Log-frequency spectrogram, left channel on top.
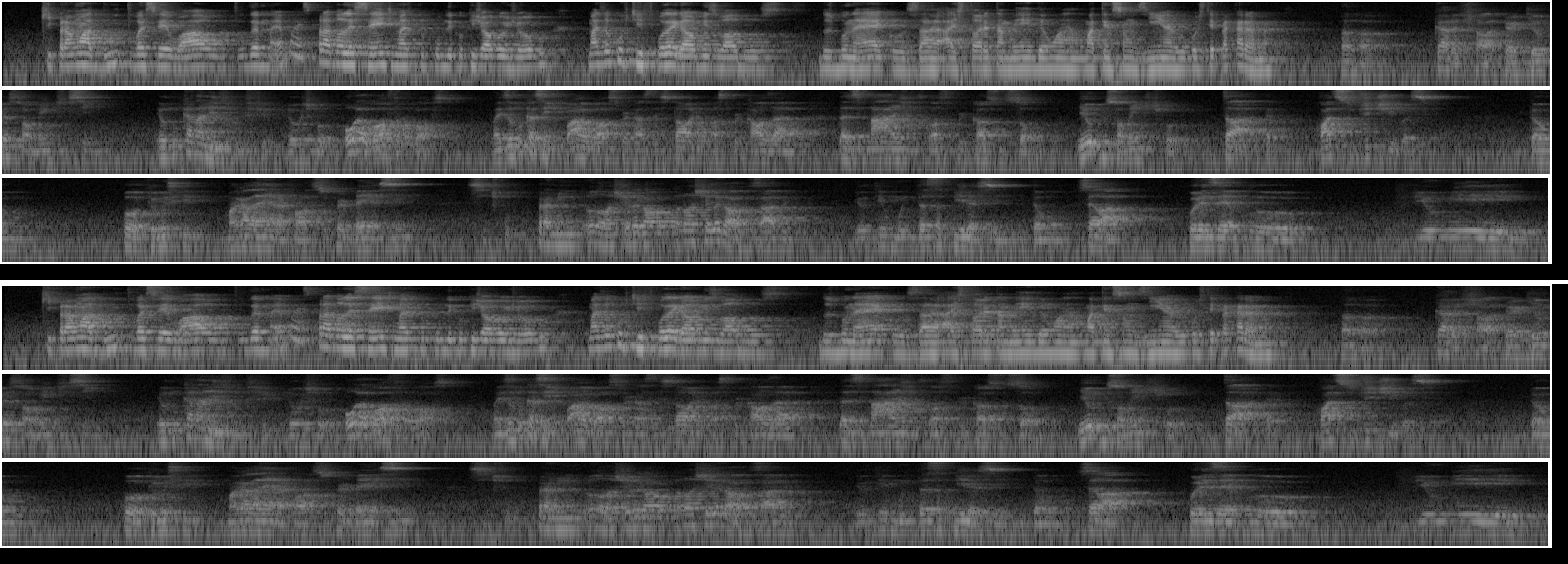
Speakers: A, on the left; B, on the left.
A: que para um adulto vai ser uau, tudo é, é mais para adolescente, mais para o público que joga o jogo. Mas eu curti, ficou legal o visual dos, dos bonecos, a, a história também deu uma, uma atençãozinha, eu gostei pra caramba.
B: Aham. Cara, te falar, pior que eu pessoalmente, assim. Eu nunca analiso muito filme. Eu, tipo, ou eu gosto ou não gosto. Mas eu nunca sei, tipo, ah, eu gosto por causa da história, eu gosto por causa das imagens, gosto por causa do som. Eu, pessoalmente, tipo, sei lá, é quase subjetivo, assim. Então, pô, filmes que uma galera fala super bem, assim, se, tipo, pra mim, eu não achei legal, eu não achei legal, sabe? Eu tenho muito dessa pira, assim. Então, sei lá, por exemplo, o filme,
